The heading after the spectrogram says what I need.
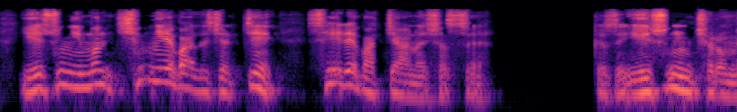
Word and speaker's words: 침례: 너희가 사례 세례로 세례로 그리스도와 함께 장사되고 여기서 침례라고 읽어야 맞아요. 침례. 세례라고 하는 말은 잘못된 용어입니다. 침례.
